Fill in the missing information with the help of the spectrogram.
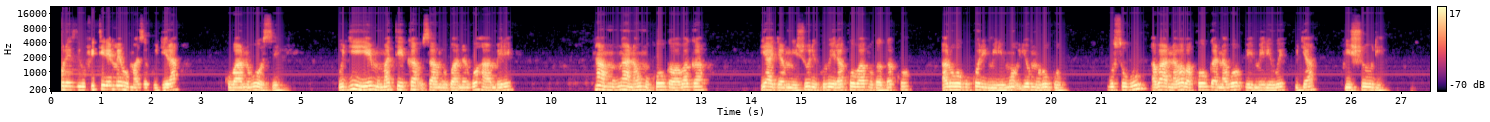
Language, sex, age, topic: Kinyarwanda, female, 36-49, education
